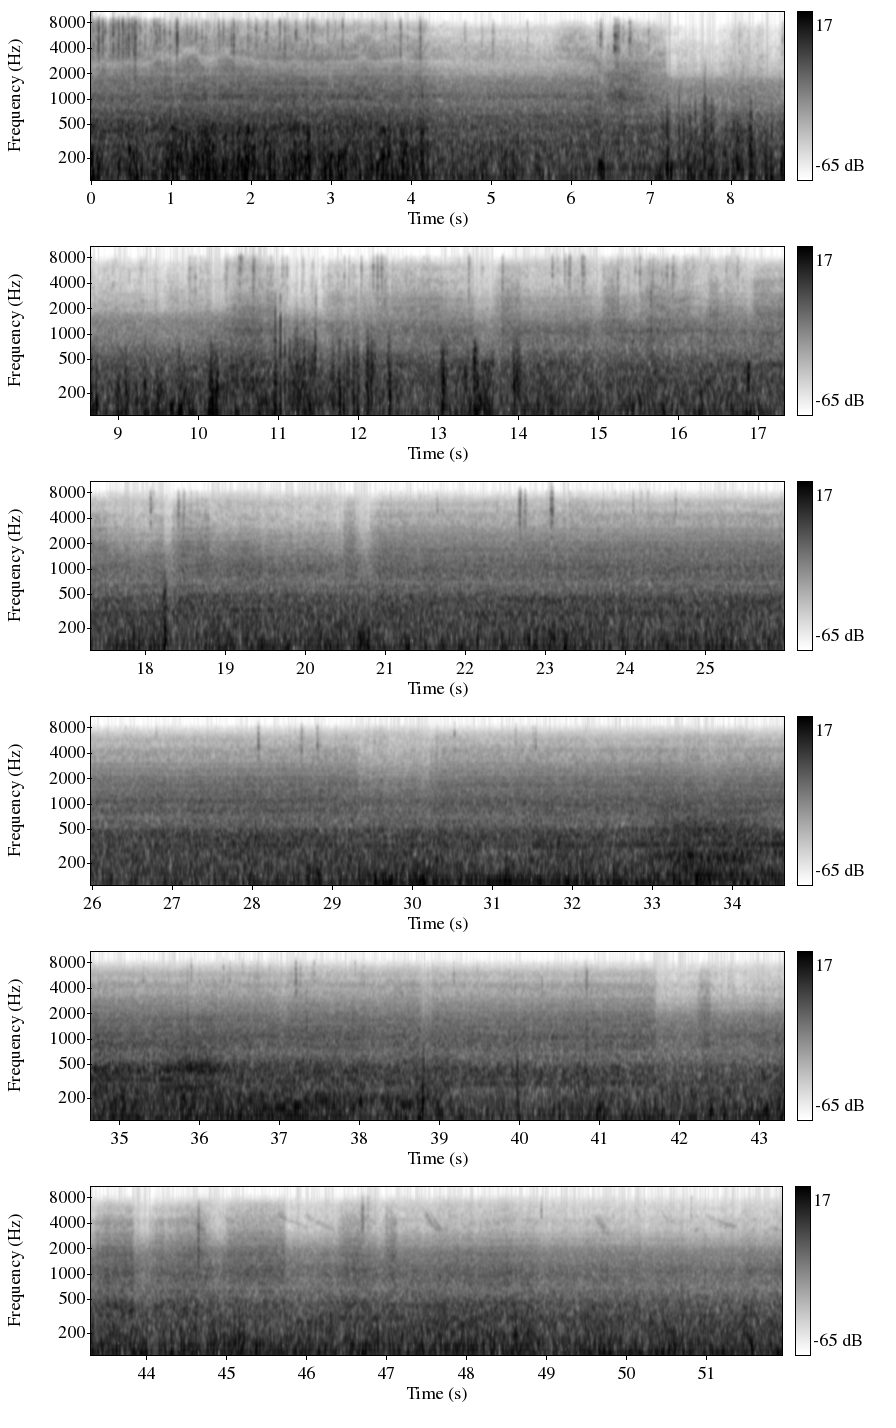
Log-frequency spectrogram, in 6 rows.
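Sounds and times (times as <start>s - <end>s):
tyre rolling on asphalt: 0.0s - 7.0s
wind rushing over microphone: 0.0s - 51.9s.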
